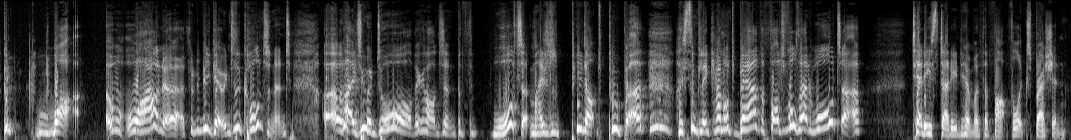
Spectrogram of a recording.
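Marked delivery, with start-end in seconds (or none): 0.0-10.8 distressed Tony. A narrator's reading. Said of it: "wrung his hands in distress".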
